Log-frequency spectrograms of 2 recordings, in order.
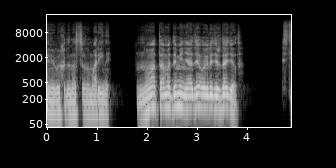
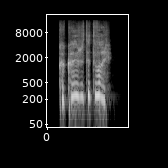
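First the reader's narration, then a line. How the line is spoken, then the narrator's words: Surprised, dazed babbling. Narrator (Russian): Удивленно пролепетала Марина, даже в своем немного заторможенном состоянии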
